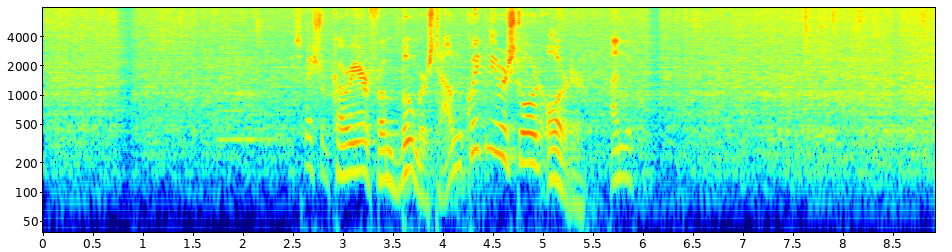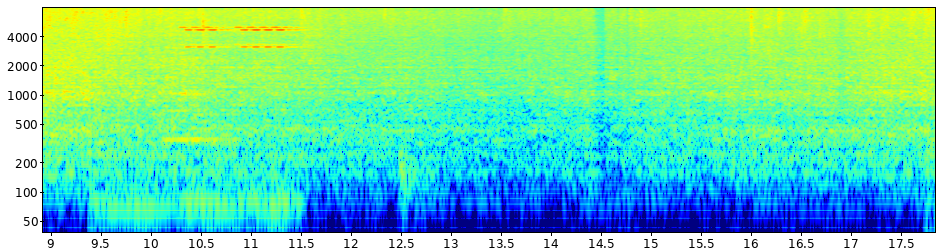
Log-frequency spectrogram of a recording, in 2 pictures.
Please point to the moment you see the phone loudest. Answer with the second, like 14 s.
11 s.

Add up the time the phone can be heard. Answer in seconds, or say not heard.
2 s.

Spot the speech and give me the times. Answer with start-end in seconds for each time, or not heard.
2.5-5.9.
